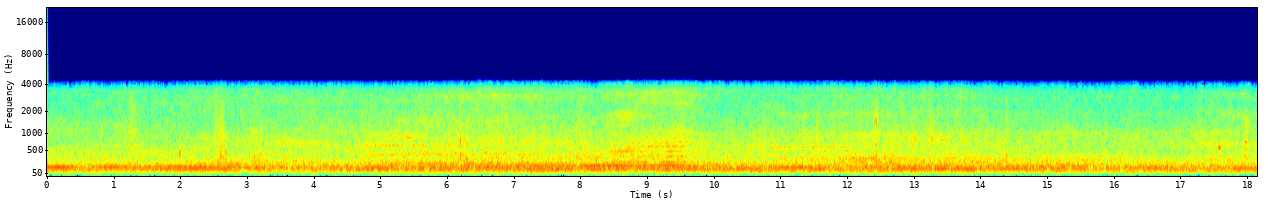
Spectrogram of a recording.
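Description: A steady low engine hum, like vehicles running, with faint voices in the background around the middle.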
